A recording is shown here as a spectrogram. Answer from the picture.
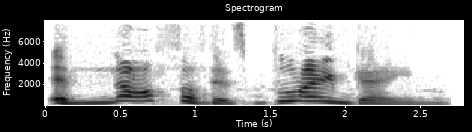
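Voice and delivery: fed-up mother laying down the law; angry mama's shout. Acted. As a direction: shout to stop the squabbling, drawn out. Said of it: "she shouted".

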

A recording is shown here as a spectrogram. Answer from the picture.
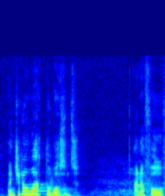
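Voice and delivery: ordinary talk

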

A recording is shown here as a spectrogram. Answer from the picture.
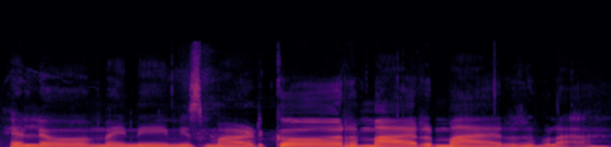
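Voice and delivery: very slow, drawn-out character introduction; mystery dignitary. Pretend. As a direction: stretch the name out slowly like a visiting dignitary. Improvised dignitary introduces herself, very slowly.

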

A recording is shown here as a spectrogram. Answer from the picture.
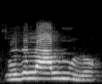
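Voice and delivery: chewing between words; talking around food; mouth partly full. Real, not acted. Seen 0: left woman bites radish before, mouth working while speaking.

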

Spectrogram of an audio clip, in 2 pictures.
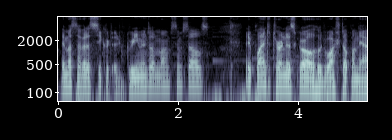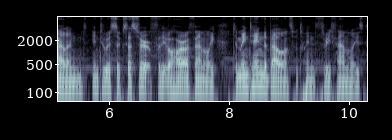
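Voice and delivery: usual speaking voice

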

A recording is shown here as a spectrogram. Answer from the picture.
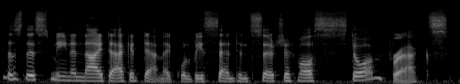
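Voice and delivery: lightly voiced schemer playing innocent; innocent Vilnix. A narrator's reading. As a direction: sound harmlessly curious. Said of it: "he said innocently".

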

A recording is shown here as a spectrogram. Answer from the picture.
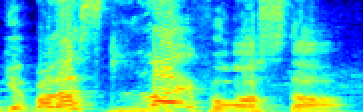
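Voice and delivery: slow, loud amazed outburst; excited. Real, not acted. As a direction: gasp out the disbelief. Excited reaction to training feat.

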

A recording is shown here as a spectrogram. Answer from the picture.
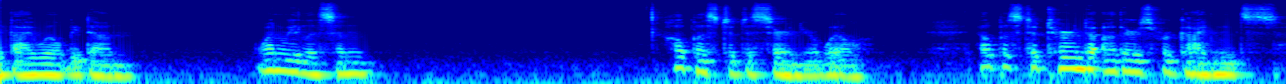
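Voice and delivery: measured, earnest prayer voice; pastoral prayer. Real, not acted. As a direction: pray it out steadily for the congregation. Leads closing prayer.

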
